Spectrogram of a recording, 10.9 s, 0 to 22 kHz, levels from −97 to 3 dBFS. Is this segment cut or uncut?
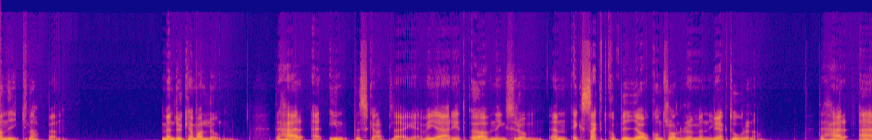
uncut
